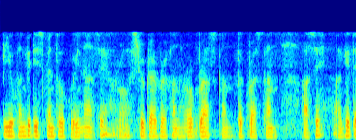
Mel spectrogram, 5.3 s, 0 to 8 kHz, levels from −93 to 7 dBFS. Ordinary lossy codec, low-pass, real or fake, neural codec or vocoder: AAC, 16 kbps; 7.2 kHz; fake; vocoder, 22.05 kHz, 80 mel bands, WaveNeXt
